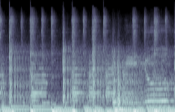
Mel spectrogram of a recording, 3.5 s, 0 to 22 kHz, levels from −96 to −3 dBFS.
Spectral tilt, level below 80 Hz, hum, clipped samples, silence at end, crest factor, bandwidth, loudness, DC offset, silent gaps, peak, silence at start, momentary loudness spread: -6 dB/octave; -22 dBFS; none; under 0.1%; 0 s; 14 dB; 13.5 kHz; -22 LUFS; under 0.1%; none; -6 dBFS; 0 s; 4 LU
